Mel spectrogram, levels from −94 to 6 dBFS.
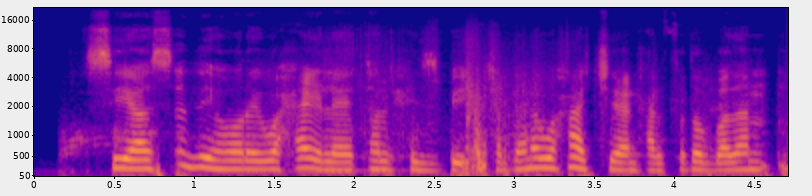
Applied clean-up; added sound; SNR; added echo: neural mask model RNNoise.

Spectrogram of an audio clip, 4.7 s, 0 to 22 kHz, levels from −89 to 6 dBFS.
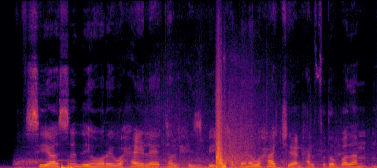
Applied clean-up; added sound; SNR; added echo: none; Car; 6 dB; none.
